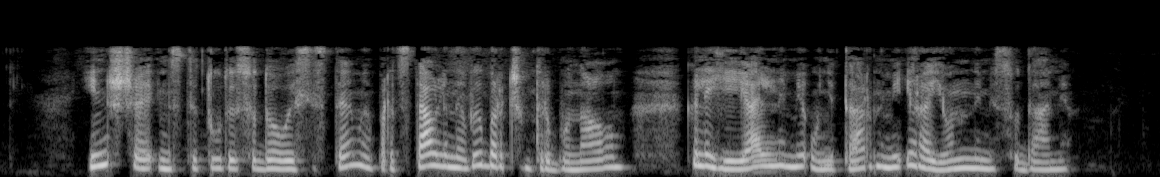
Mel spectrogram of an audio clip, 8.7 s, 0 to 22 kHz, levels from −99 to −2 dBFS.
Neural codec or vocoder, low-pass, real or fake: none; 7.2 kHz; real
